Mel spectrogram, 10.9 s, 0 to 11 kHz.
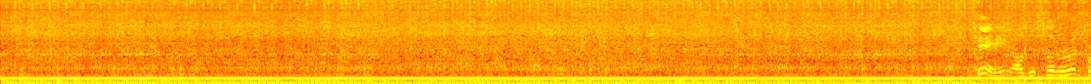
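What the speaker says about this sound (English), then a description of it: "It's not a nice, quiet running engine." The engine of a 1982 VW Westfalia van runs rough and loud at close range, a steady idle with a strong droning hum and rattly vibration, with no speech.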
